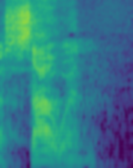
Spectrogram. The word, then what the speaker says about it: Samhain: Samhain is actually how you pronounce it. – Samhain? – Yep. Because Celtic is stupid.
